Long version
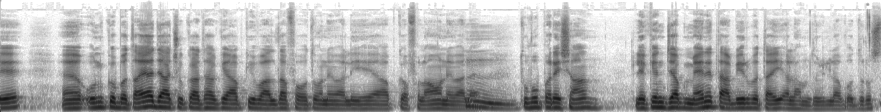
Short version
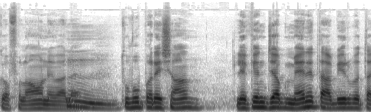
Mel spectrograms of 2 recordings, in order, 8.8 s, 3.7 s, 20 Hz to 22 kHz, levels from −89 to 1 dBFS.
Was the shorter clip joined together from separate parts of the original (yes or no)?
no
